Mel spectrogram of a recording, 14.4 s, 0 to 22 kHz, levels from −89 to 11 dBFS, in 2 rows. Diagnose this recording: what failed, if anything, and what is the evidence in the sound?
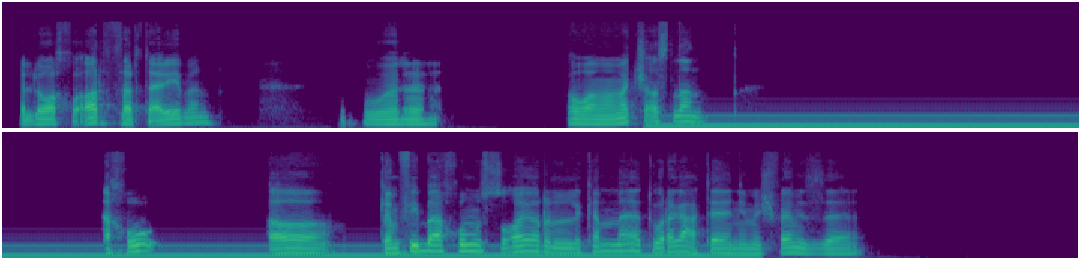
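The analogue wiring picked up mains hum. From about 4.26 s to 12.26 s a steady low tone sits under the speech at 60 Hz, fairly loud and not far below the level of the voice, then drops out cleanly. That's the power line leaking into the signal path, most plausibly through a ground loop or a transformer sitting close to a cable or input.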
